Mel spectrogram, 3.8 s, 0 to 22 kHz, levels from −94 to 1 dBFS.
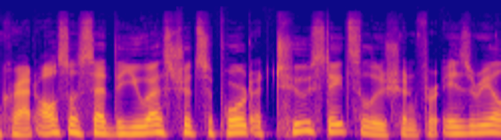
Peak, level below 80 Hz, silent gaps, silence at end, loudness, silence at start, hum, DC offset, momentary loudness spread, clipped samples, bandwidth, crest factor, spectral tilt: -6 dBFS; -72 dBFS; none; 0 s; -25 LUFS; 0 s; none; under 0.1%; 6 LU; under 0.1%; 15 kHz; 20 dB; -5.5 dB/octave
